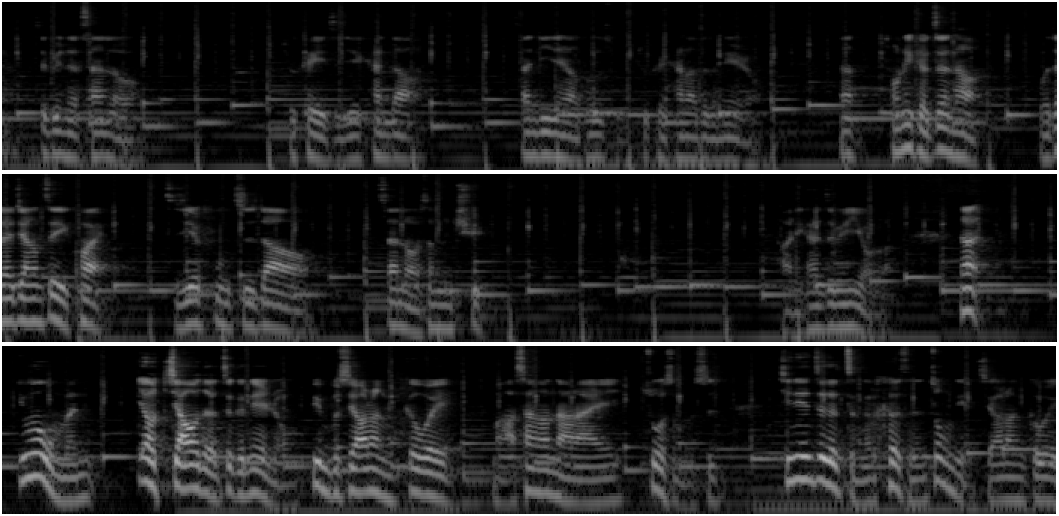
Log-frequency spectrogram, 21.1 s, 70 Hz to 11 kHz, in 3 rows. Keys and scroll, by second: 4.3 Escape, 12.5 Escape.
